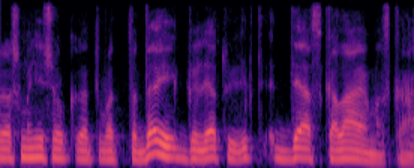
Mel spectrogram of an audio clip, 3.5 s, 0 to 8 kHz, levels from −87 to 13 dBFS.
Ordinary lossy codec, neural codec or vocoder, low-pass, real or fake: Opus, 32 kbps; codec, 16 kHz, 6 kbps, DAC; 7.2 kHz; fake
